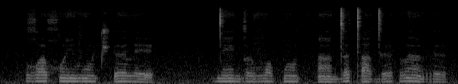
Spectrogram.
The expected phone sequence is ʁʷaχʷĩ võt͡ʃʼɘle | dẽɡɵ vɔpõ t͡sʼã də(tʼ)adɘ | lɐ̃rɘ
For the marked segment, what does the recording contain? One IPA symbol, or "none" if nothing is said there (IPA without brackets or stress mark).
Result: tʼ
